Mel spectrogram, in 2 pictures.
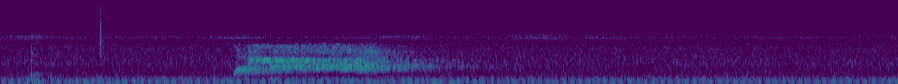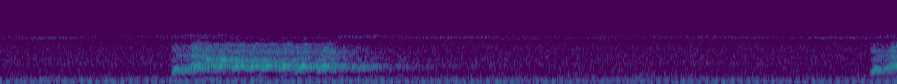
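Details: A coyote at night gives two separate bursts of high, strained whining howls against a steady low hum.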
